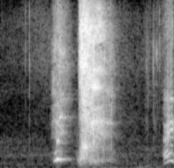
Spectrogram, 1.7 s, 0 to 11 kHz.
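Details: Person with a bad cold and blocked nose, unable to breathe through the nose, at 3 a.m.: a single sneeze, a sharp sudden blast of air with a vocal catch, then a short voiced sound.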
